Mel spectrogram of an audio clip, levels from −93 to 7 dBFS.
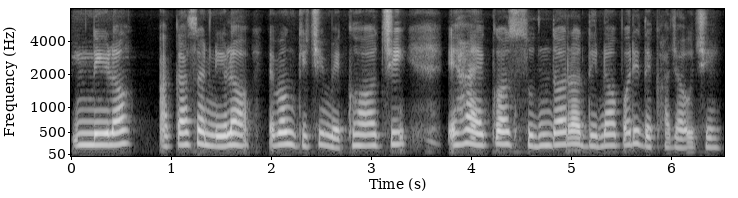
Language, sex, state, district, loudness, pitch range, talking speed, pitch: Odia, female, Odisha, Khordha, -17 LUFS, 220-245 Hz, 120 wpm, 235 Hz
